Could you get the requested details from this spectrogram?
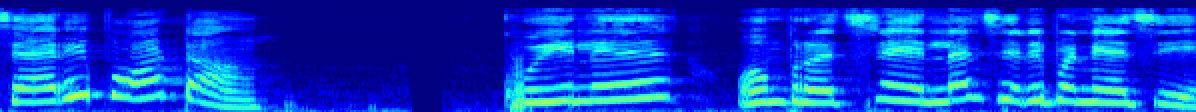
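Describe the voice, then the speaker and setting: Woman voicing a kindly cartoon aunt, very high-pitched. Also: unhurried, fairly bright tone. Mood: soothing. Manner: soothing, coaxing, calls others "makka". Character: kindly older aunt, forgiving and motherly. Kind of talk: cartoon voice acting.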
